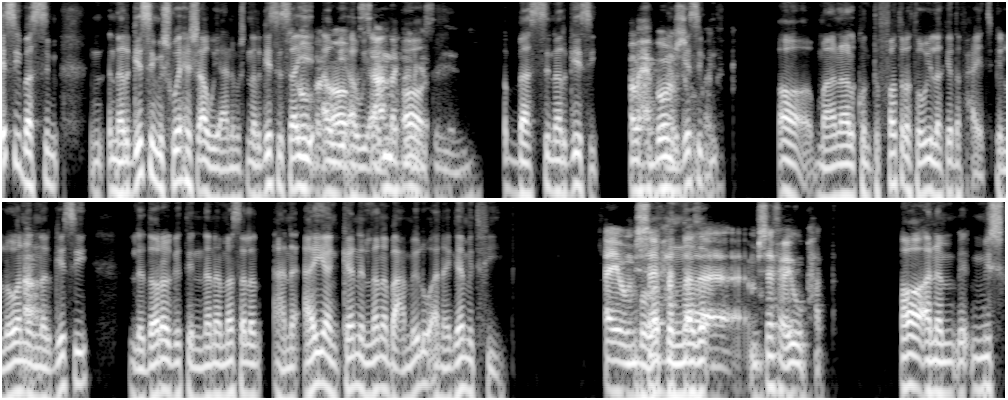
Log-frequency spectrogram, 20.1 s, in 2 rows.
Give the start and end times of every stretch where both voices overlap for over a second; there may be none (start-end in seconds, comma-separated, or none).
2.8-4.3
